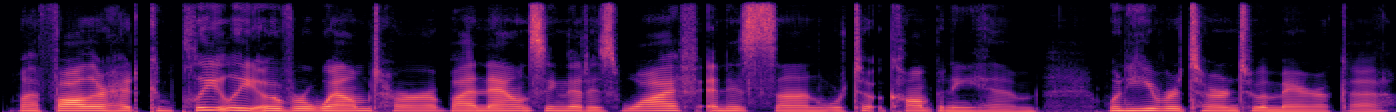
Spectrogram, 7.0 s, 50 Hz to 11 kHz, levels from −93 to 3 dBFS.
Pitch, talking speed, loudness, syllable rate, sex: 190 Hz, 200 wpm, -21 LUFS, 6.4 syllables/s, female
